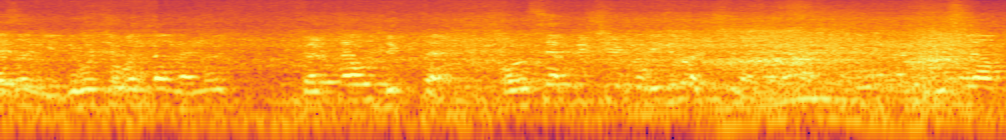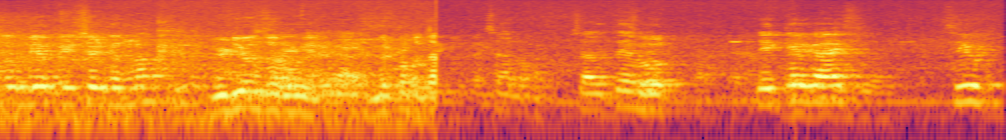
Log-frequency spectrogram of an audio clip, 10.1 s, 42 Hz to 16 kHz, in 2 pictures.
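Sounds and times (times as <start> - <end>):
men talking in a group: 0.0 - 10.0.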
